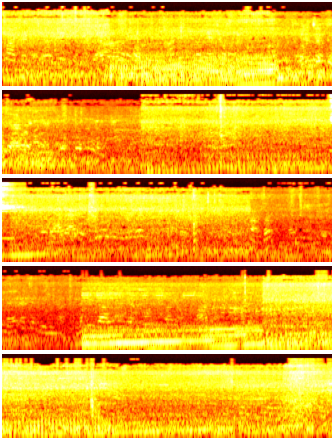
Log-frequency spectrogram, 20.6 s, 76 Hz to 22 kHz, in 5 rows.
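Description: Motor vehicle engines running and passing on a street, with people talking in the background. An engine comes in again suddenly about 13 seconds in, and there is one sharp click a little after 8 seconds.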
